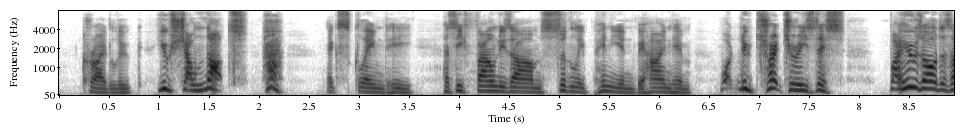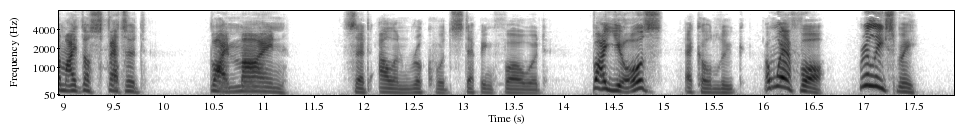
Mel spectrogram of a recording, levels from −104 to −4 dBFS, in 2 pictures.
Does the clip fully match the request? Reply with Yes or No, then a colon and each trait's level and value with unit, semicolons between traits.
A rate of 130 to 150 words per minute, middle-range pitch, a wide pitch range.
Yes: average, 145 wpm; medium, 160 Hz; wide, 7.3 semitones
